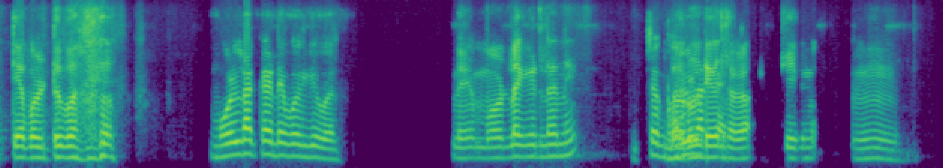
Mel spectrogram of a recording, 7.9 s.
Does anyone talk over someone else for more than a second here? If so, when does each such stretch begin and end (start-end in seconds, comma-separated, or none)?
none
